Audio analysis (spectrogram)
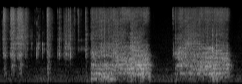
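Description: A fingertip draws lines through a dry, loose layer of mixed colored sanding sugar crystals on a white tabletop, making a quick series of short, gritty scratches. A flat palm then presses and rubs over the granules in two long, bright, hissing sweeps separated by a brief pause.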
